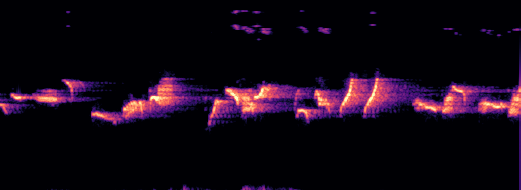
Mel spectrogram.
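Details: Common blackbird, locally called zaryab, pours out a continuous, flowing whistled song of rising and falling fluty notes with few breaks, over a faint low rumble.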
